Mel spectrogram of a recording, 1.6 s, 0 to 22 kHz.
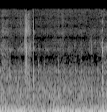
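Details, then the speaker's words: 2001 Chrysler Town & Country, after EGR tube delete and a replaced (used) single coil pack for all six cylinders: low, steady, smooth idle with no stumbles, which it would not do before (misfire fixed). "and since there and just idles beautifully and it would not do that before"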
